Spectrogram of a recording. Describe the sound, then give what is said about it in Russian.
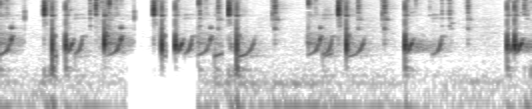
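Meltwater drips from roofs, tapping against glass in a quick, irregular patter of small plinks, fairly clear, with a brief pause partway through. “С крыш капает капель. Капельки о стекло. Бьют, барабанят.”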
